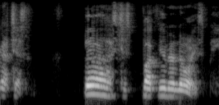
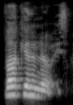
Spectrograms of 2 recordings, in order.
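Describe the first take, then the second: First: Unvoiced muttered complaint under breath; whispered annoyance. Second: Unvoiced, repeating the gripe to himself; whispered annoyance. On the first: Vlogger to camera, whispered irritation. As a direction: grumble it under your breath. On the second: Vlogger to himself, whispered grumble. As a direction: hiss the gripe to yourself. Repeats complaint under breath. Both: Real, not acted.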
